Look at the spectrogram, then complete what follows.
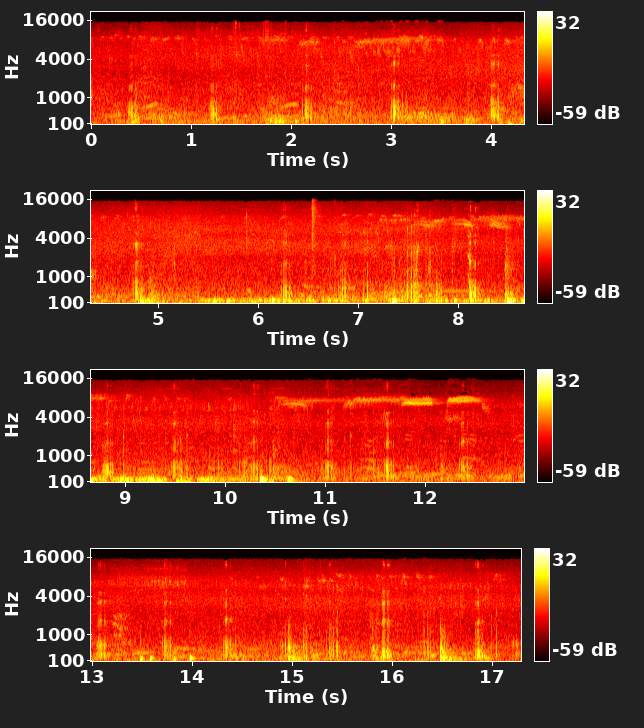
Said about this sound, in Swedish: Men ofta så var det ju så att man hörde lemurerna först. Vi kan väl lyssna på hur de låter, de här rödhettade brun lemurerna.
